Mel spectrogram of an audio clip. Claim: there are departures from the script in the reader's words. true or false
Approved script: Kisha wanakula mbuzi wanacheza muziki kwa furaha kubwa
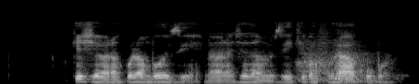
true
